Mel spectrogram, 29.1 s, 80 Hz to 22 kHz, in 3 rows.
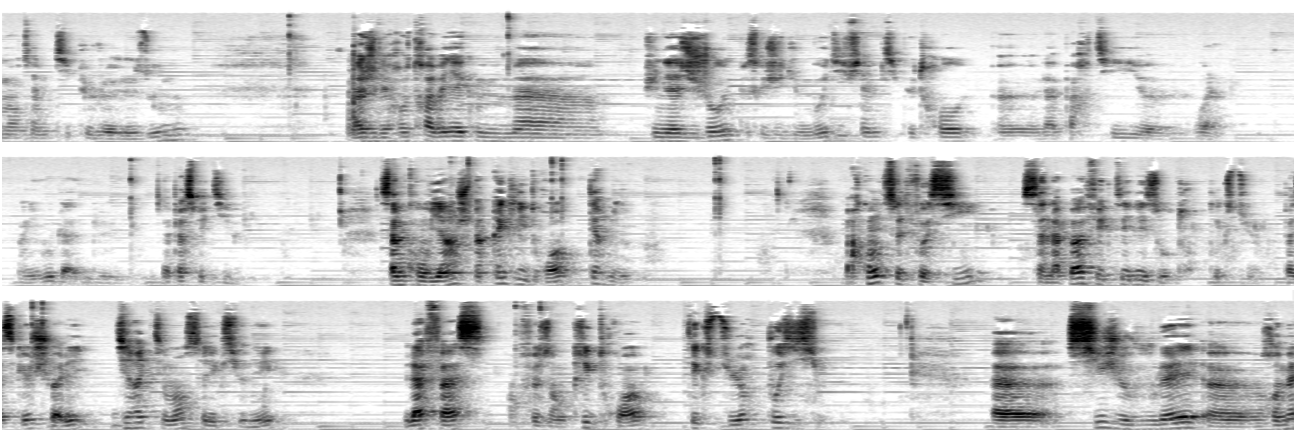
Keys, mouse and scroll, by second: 3.7 click, 13.0 right click, 13.7 click, 19.5 click, 23.1 right click.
